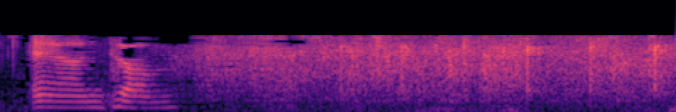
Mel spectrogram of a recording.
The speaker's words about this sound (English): And as we all know, that applause is for every one of us and for this program, because without you and without that, I would not be standing up here, and that is for sure.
